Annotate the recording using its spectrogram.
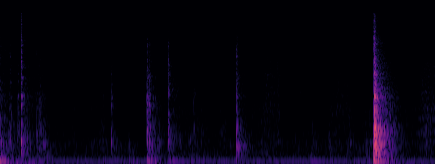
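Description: Steel junction box cover being fitted onto a metal electrical box by gloved hands: a few faint scattered clicks and taps, then one sharper click near the end as the cover seats.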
